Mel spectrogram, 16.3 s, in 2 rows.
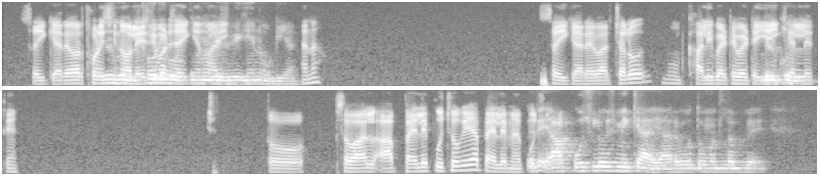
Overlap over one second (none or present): present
